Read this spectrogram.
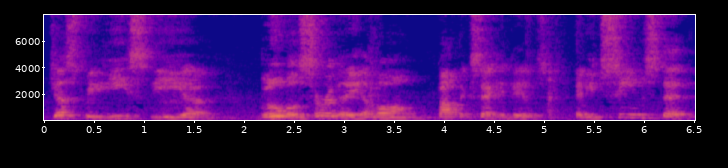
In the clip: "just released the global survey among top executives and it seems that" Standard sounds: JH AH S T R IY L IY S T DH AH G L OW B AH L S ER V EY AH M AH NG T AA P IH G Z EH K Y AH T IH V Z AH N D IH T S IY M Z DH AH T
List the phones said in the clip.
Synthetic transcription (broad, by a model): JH AH S T R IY L IY S DH AH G L OW B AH L S ER V EY AH M AH NG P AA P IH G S EH K Y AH T IH V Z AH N IH T S IY M Z DH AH T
